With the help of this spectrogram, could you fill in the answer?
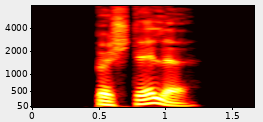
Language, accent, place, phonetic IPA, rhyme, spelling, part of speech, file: German, Germany, Berlin, [bəˈʃtɛlə], -ɛlə, bestelle, verb, De-bestelle.ogg
- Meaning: inflection of bestellen: 1. first-person singular present 2. first/third-person singular subjunctive I 3. singular imperative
